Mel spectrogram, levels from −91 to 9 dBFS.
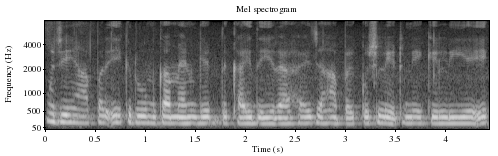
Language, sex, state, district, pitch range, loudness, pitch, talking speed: Hindi, female, Haryana, Rohtak, 170-180 Hz, -16 LUFS, 175 Hz, 240 wpm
